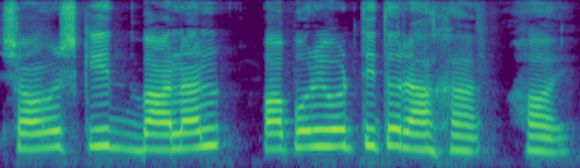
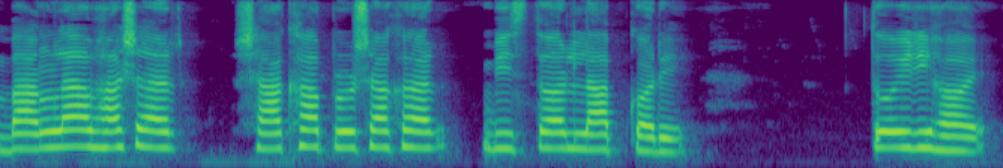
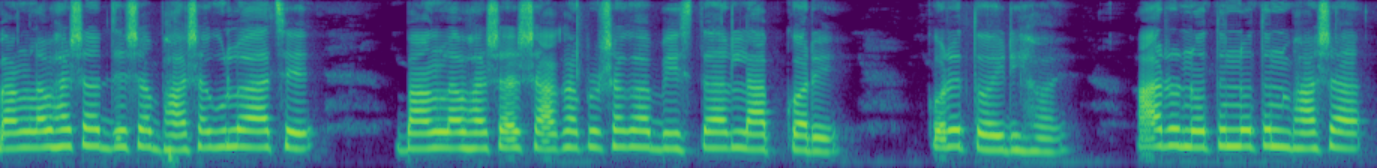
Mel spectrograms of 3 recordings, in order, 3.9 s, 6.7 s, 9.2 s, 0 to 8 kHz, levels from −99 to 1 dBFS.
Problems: constant background noise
